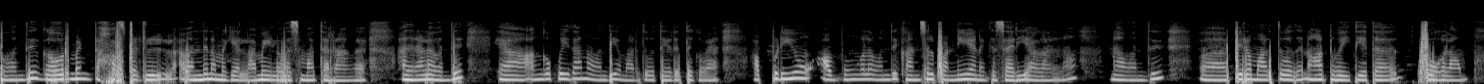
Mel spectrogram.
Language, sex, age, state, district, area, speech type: Tamil, female, 18-30, Tamil Nadu, Namakkal, rural, spontaneous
